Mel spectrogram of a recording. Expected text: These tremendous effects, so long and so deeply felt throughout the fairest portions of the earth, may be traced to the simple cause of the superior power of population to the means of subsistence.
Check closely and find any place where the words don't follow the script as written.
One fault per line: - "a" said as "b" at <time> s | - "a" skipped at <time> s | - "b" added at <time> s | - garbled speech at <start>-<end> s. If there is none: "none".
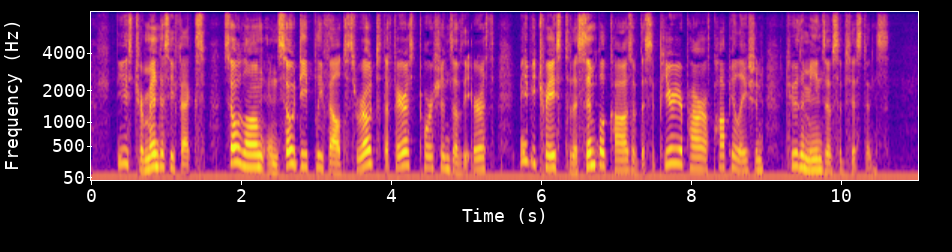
none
